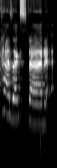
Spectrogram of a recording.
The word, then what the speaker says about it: Kazakhstan: Did I say it right? So you got Kazakhstan. You got it correct, yes.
